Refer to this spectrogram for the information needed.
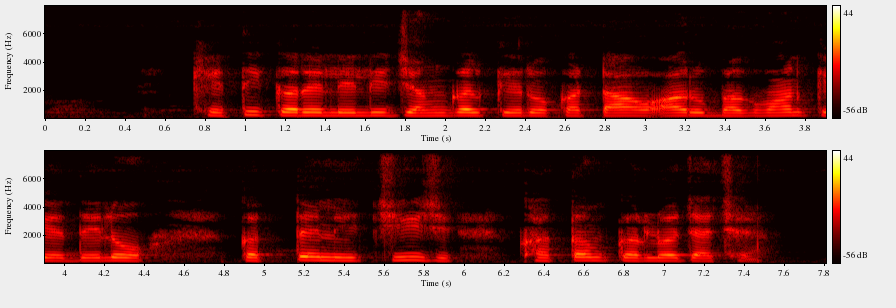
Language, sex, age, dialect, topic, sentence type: Maithili, female, 18-24, Angika, agriculture, statement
